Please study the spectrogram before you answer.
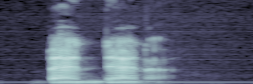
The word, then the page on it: bandana: American English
